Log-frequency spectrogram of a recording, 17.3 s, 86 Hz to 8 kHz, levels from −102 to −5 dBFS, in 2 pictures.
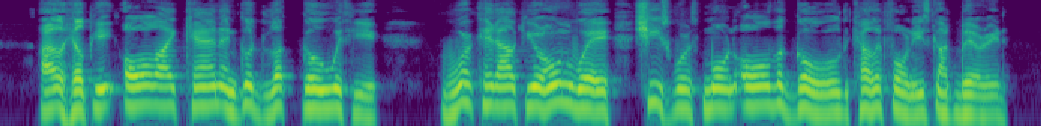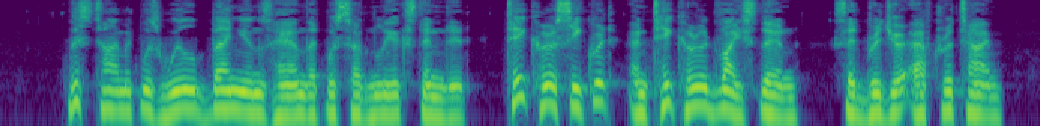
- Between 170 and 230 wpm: Yes, average, 175 wpm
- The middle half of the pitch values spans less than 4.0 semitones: No, average, 4.3 semitones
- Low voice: No, medium, 155 Hz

